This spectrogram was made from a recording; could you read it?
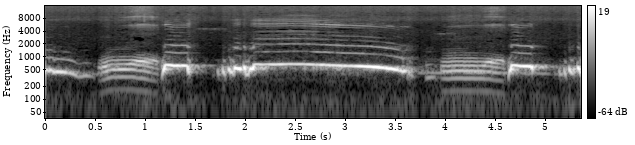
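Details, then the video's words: Female puter pelung African collared dove calling for a male: nasal buzzy notes alternate with a rough, pulsing onset leading into a long, smooth, gently falling coo, pattern repeated. "SUARA SEDIH BURUNG PUTER PELUNG BETINA MEMANGGIL JANTAN"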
